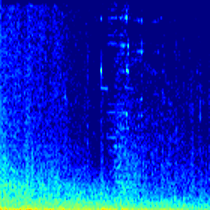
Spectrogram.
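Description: Weapons fire in the BattleTech mech combat video game as heavy, rumbling booms and bursts, with a sharp crack near the middle over continuous low thunder.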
